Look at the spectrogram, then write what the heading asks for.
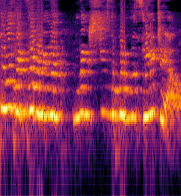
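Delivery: put-on excited, childlike scream.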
